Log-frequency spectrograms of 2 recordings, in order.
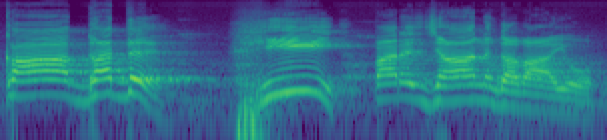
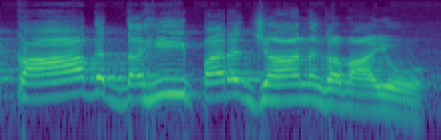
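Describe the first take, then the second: First: The break comes after kaagad, before hi. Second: The break comes after kaag, before dahi.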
